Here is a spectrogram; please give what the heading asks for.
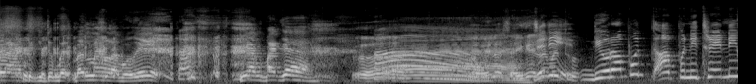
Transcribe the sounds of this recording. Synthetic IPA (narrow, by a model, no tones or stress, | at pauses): laat̪ik̬it̪ubat̪̚banaŋlabowe | piaŋpaɡa | d͡ʒadidioɾaŋpʊnəpunit̪ɾeni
